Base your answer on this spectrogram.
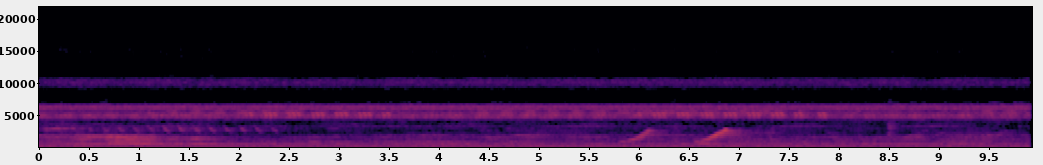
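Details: Male cicadas singing to attract mates make a constant piercing high whine. Two quick rising bird whistles cut through near the end, over a hiss of outdoor ambience.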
